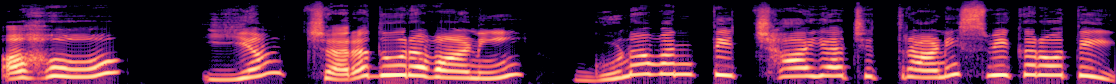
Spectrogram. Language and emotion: Sanskrit, surprised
